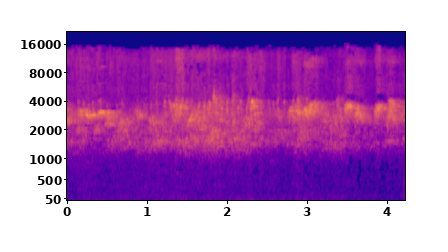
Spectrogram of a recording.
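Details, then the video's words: Two red-whiskered bulbuls duetting, recorded in 2016: dense, continuous warbled chatter of quick overlapping notes, steady throughout, with short bright whistled inflections rising above the mass. "Red-whiskered bulbul ~ two birds duet with good songs"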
